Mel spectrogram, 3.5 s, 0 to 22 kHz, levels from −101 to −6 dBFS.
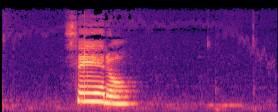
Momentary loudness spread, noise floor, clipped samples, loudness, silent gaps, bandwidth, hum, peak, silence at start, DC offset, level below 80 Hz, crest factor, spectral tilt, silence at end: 20 LU; -52 dBFS; under 0.1%; -14 LUFS; none; 16 kHz; none; -2 dBFS; 0.85 s; under 0.1%; -60 dBFS; 18 dB; -3.5 dB/octave; 1.8 s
